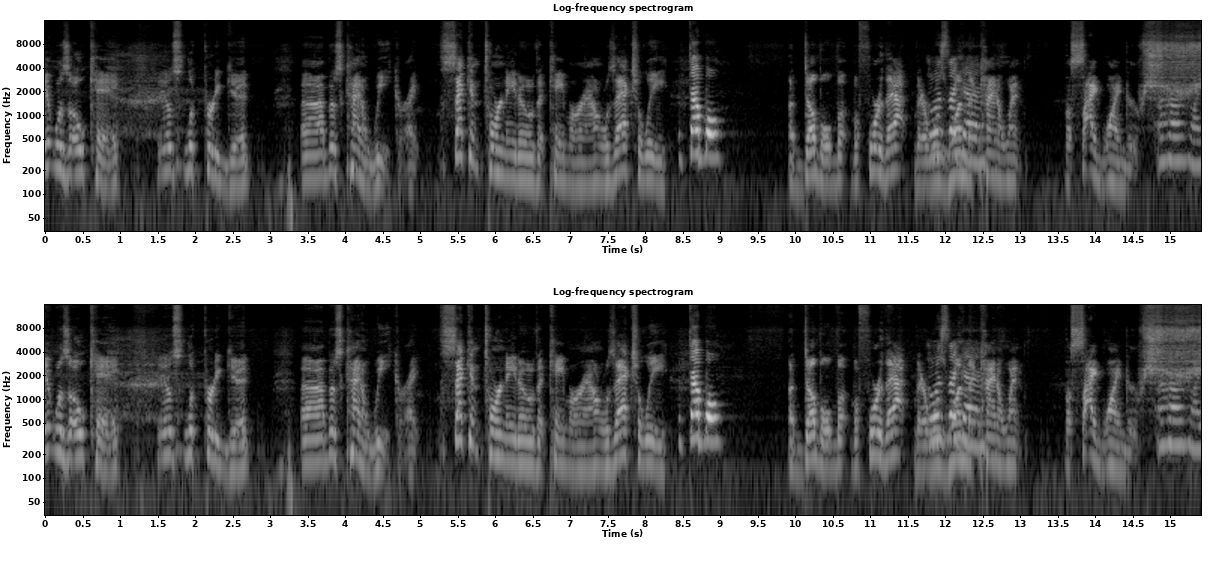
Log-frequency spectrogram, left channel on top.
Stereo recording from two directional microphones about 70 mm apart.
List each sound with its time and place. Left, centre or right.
0.0 s speech: right
0.9 s a sound: left
1.5 s speech: right
8.5 s a child's voice: left
9.9 s speech: right
11.7 s a child's voice: left
12.5 s speech: right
